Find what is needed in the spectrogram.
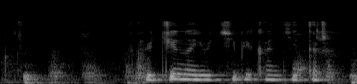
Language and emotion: Russian, neutral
